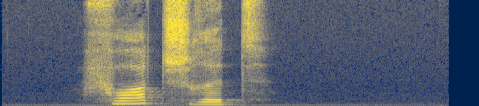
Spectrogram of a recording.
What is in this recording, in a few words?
"fortschritt", German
